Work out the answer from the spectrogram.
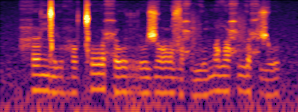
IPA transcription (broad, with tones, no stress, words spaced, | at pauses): hʌː˧ŋ͡ǀɨ˨ʊ̯ɦɔ˧ǀoː˦ ħoː˧rʊː˧ʒɔː˧ʊ̯zˤə˨ħ vu˨˦nə˦ðˤʌ˦ħ vʊ˦˨ħʒʊ˧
